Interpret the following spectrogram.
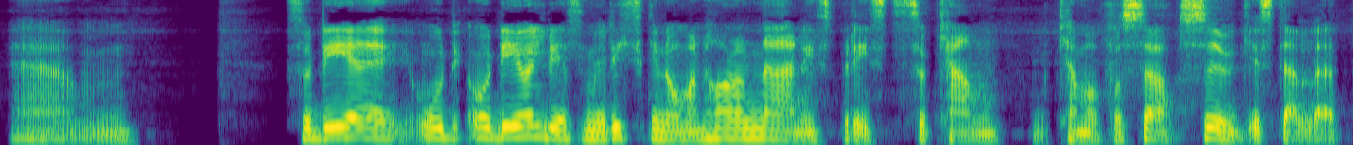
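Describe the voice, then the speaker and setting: A woman speaking as a podcast guest in an easy, reflective way. Her voice is very low, with a gravelly creak at the ends of her phrases, and she often pauses to find her words. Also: steady tone. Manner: reflective, thinks aloud with pauses. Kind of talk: casual podcast conversation.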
